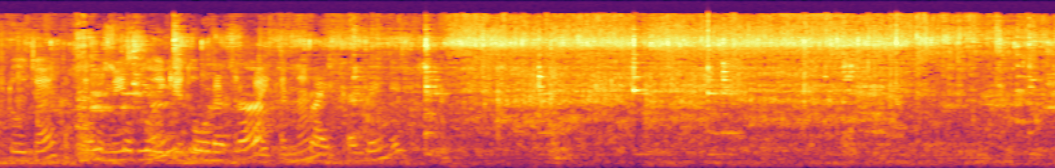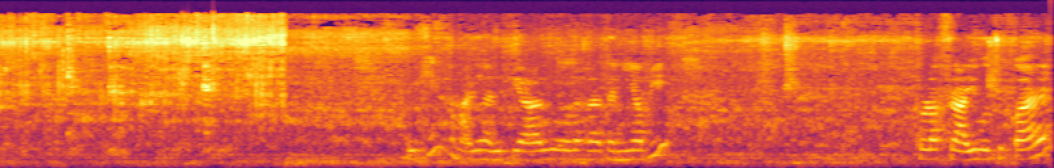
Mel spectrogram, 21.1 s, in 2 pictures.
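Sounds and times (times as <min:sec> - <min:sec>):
onions sizzling in hot oil: 0:00.0 - 0:15.8.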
